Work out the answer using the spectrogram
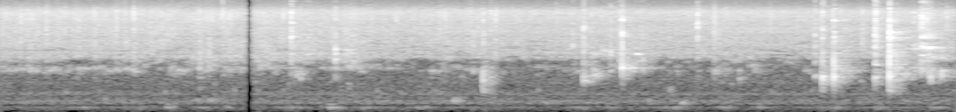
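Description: Chicken pieces with crushed chilli frying in a non-stick pan: a steady, quiet sizzle with scattered small crackles, more of them near the end. The sound cuts out for an instant about two seconds in.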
